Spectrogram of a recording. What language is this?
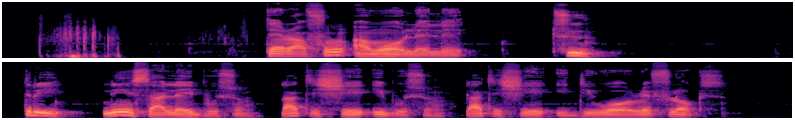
Yoruba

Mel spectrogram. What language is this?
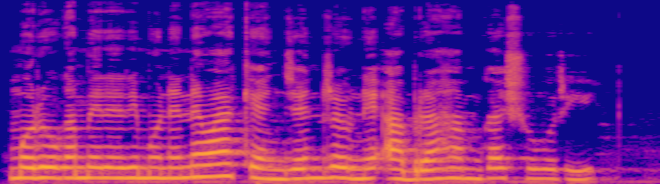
Kikuyu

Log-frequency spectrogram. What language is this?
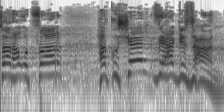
Hebrew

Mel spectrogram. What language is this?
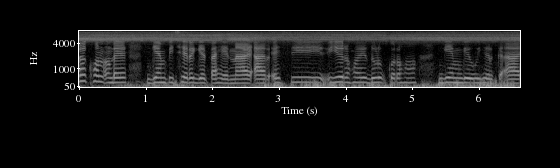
Santali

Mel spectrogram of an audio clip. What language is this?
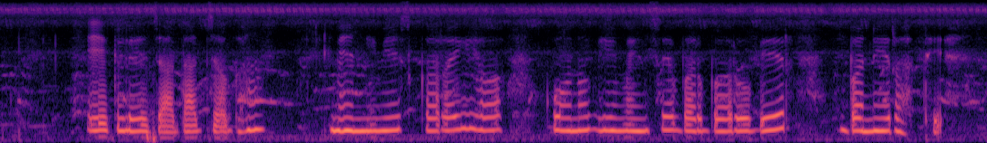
Chhattisgarhi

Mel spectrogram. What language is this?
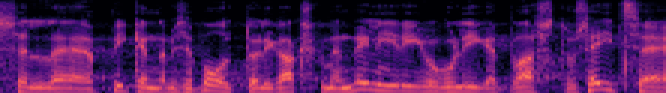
Estonian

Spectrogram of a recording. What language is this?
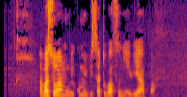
Ganda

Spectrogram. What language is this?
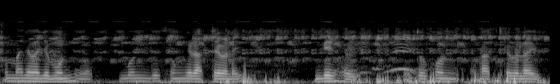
Bangla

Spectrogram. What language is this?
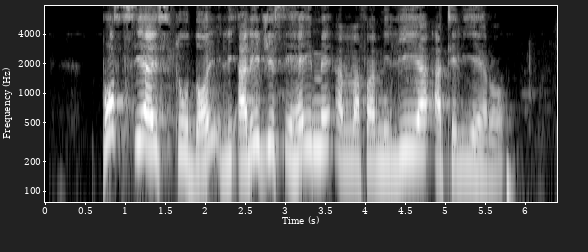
Esperanto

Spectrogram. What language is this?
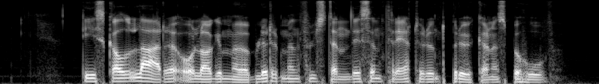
Norwegian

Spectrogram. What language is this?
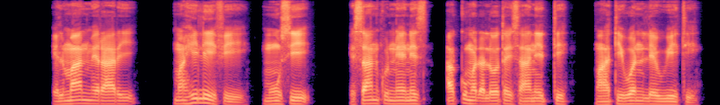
Oromo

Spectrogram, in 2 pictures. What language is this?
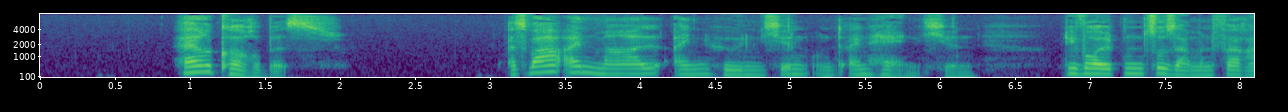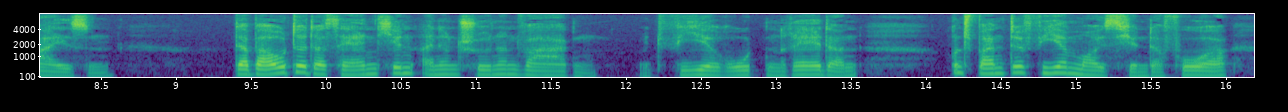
German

